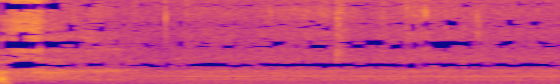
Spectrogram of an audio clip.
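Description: Low, steady background hum and hiss with no distinct event, after a voice cuts off at the very start.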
